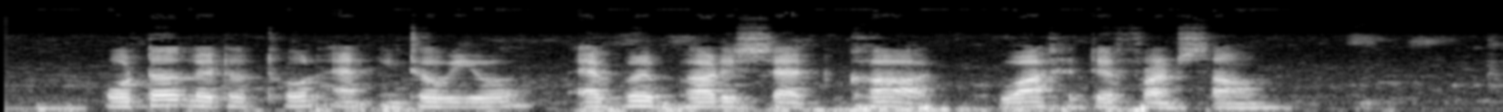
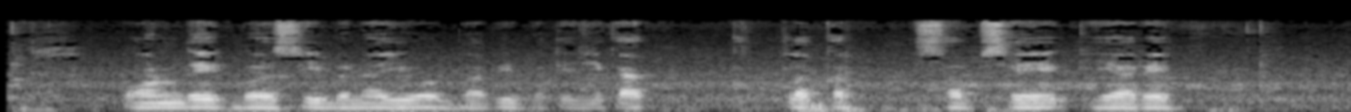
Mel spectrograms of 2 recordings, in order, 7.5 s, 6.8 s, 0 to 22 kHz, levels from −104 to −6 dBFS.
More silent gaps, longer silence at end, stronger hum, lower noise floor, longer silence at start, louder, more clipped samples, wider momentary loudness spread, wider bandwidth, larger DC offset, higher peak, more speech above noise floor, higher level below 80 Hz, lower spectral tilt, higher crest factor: neither; first, 1.05 s vs 0.35 s; neither; first, -54 dBFS vs -49 dBFS; first, 0.2 s vs 0.05 s; first, -19 LUFS vs -26 LUFS; neither; second, 9 LU vs 13 LU; second, 7.8 kHz vs 11.5 kHz; neither; first, -2 dBFS vs -8 dBFS; first, 36 dB vs 24 dB; first, -32 dBFS vs -48 dBFS; about the same, -6.5 dB/octave vs -5.5 dB/octave; about the same, 18 dB vs 18 dB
